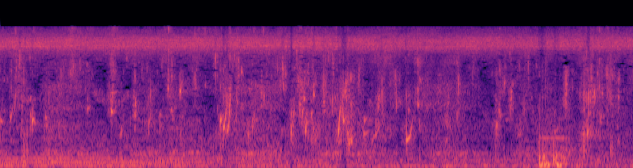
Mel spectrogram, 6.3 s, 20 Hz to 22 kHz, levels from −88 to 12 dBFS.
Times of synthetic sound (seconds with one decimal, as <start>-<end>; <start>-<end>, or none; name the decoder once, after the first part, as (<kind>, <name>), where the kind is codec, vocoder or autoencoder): 3.7-4.6 (autoencoder, DAC-VAE)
